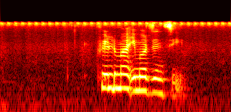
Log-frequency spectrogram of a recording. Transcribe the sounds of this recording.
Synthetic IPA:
pʰilɖmaimʌrd͡zensḭ

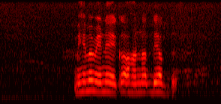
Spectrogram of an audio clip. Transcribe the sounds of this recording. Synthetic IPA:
meɦeməʋenəekəaɦanːat̪̚d̪eak̚d̪ə

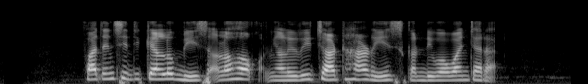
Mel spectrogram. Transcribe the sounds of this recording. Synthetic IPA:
fat̪insidikɛnlobisɔ̰lɔɦɔk̚ɲaliɾit͡ʃardɦaɾiskərdiwawaɲt͡ʃaɾa̰

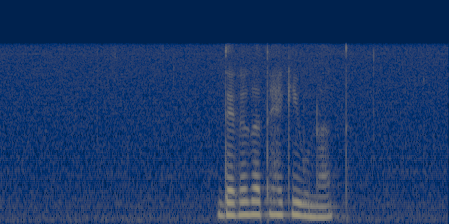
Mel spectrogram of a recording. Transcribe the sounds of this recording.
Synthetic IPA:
d̪ɛkʰaɡat̪əɦɛkiunat̪

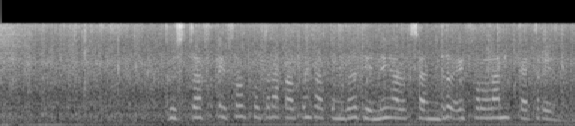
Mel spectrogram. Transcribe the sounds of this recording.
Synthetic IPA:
ɡ̥ṳst̪afefəlput̪ɾakapaŋsat̪uŋɡald̪̥e̤nɪŋalɛksand̪ərefərlːankat̪ɾɪn

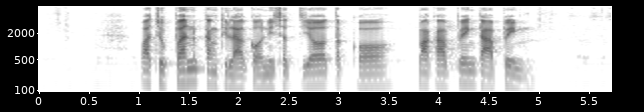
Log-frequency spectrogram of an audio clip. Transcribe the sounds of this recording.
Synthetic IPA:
pad̥ʒ̥o̤b̥ä̤nkaŋd̪̥i̤lakɔnisət̪ijɔt̪əkɔ | makapɪŋkapɪŋ

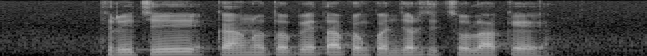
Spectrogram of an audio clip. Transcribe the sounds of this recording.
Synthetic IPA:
d̪̥ɾid̥ʒ̥ikaŋnut̪upit̪ab̥əŋb̥a̤ɲd͡ʒərd̥i̤t͡ʃulake

